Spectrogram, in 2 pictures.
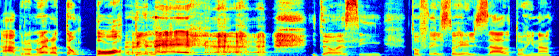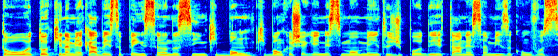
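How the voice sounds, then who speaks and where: A woman with a Minas Gerais accent talks at a moderate pace and a medium pitch. Her loudness swings widely against noticeable background noise. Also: ordinary pitch variation. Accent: Minas Gerais (mineiro) accent, kept. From Minas Gerais, Brazil. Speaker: podcast host. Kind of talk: casual interview.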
